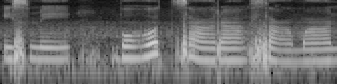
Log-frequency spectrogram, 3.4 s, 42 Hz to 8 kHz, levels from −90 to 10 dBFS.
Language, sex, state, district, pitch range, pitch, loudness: Hindi, female, Haryana, Rohtak, 190-215 Hz, 200 Hz, -19 LUFS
